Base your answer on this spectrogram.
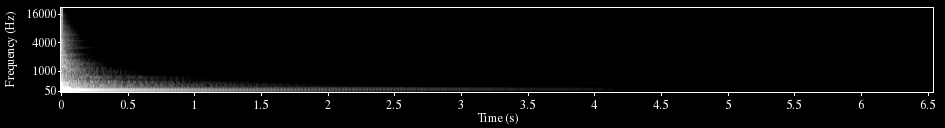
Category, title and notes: Music > Solo percussion
Med-low Tom - Oneshot 68 12 inch Sonor Force 3007 Maple Rack
acoustic, beat, drum, drumkit, drums, flam, kit, loop, maple, Medium-Tom, med-tom, oneshot, perc, percussion, quality, real, realdrum, recording, roll, Tom, tomdrum, toms, wood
